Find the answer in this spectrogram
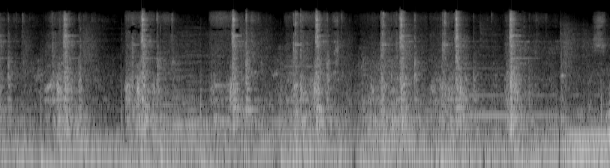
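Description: Small gasoline engine's recoil pull-starter yanked several times, the cord zipping out and the engine turning over without catching, over background music. The owner blames old gas and a gunked-up carburetor for the hard starting.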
